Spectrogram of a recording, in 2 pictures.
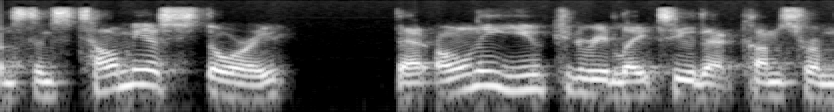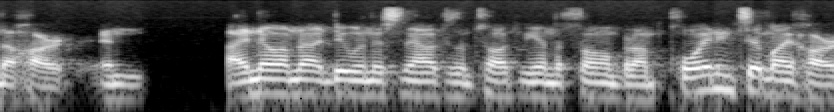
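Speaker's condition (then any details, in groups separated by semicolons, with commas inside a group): No condition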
